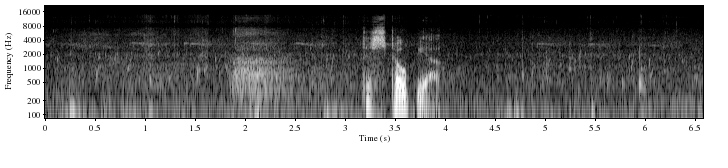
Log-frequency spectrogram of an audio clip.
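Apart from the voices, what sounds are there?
river water flowing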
